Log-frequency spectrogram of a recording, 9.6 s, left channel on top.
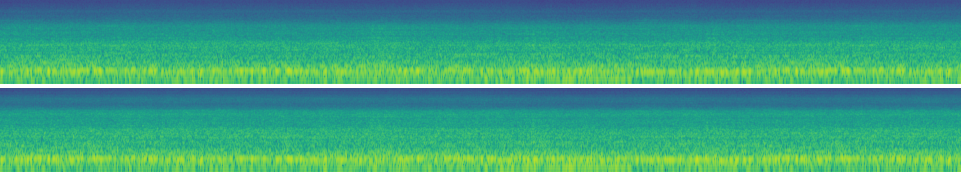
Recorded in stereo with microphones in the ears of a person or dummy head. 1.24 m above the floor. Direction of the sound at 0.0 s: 5° left (ahead or behind).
